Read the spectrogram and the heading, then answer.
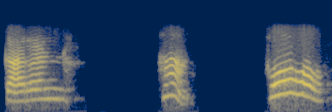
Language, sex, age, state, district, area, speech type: Marathi, female, 45-60, Maharashtra, Pune, urban, conversation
